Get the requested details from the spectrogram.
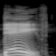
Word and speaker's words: Dave: That's code Dave, D-A-V-E only. Wait, not D-A-V-E.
